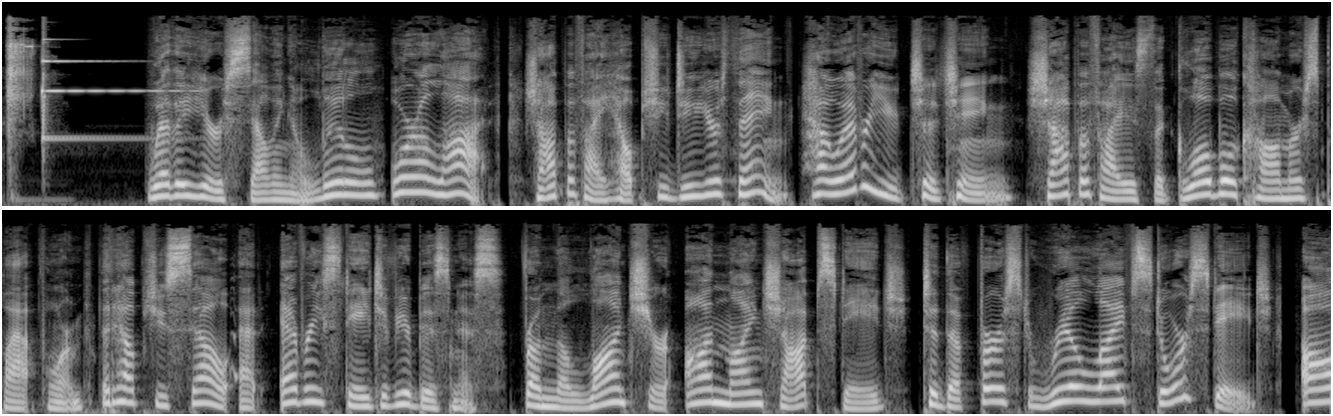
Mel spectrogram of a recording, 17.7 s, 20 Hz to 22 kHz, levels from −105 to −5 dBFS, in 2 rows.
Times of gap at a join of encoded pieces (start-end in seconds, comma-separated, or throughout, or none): none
